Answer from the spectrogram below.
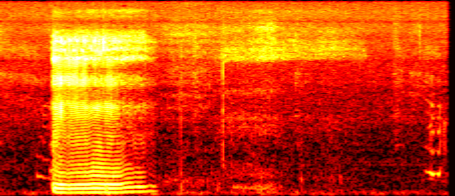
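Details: Sleeping dog snoring: one low, rumbling snore lasting about a second, then quiet breathing and faint room noise.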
